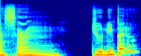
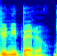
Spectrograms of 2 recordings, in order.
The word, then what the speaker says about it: San Junipero: El cuarto de esta tercera se llama San Junipero, se pronuncia. – San mm, Junipero. – Junipero.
